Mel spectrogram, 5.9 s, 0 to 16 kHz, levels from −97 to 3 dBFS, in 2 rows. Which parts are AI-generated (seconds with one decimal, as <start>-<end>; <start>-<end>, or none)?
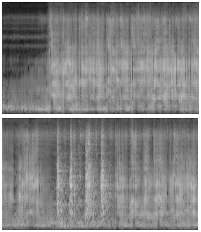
0.0-3.7; 4.6-5.9

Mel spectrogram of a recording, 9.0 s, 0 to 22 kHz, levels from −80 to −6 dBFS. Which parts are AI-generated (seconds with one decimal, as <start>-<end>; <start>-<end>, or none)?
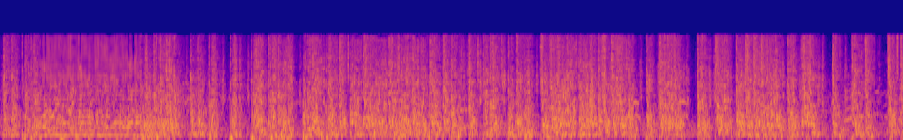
0.4-1.4

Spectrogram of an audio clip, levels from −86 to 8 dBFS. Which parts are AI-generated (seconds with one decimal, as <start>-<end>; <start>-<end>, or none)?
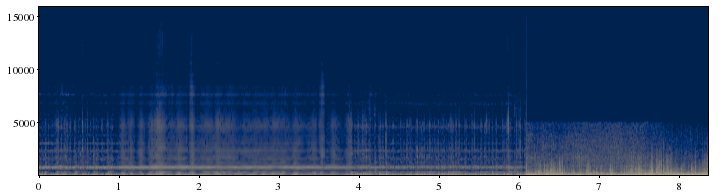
1.0-3.9

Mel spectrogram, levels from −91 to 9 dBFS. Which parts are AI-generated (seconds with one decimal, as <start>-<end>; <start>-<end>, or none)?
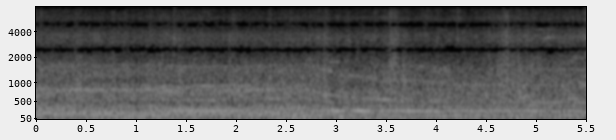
0.0-3.1; 3.7-5.5

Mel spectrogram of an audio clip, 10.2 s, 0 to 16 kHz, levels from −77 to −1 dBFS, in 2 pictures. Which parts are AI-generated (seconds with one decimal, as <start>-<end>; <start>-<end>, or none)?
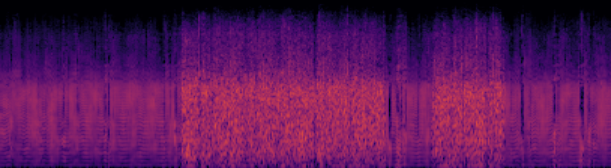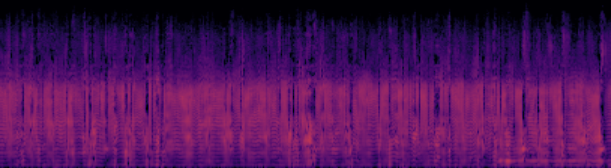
0.0-1.5; 3.2-3.6; 4.2-10.2

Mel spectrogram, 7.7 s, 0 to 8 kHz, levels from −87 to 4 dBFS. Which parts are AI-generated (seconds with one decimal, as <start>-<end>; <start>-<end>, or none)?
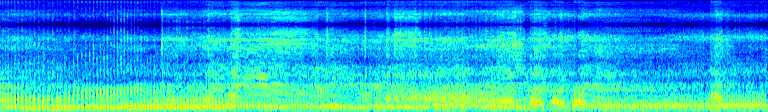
0.0-2.8; 3.6-5.2; 6.6-7.7

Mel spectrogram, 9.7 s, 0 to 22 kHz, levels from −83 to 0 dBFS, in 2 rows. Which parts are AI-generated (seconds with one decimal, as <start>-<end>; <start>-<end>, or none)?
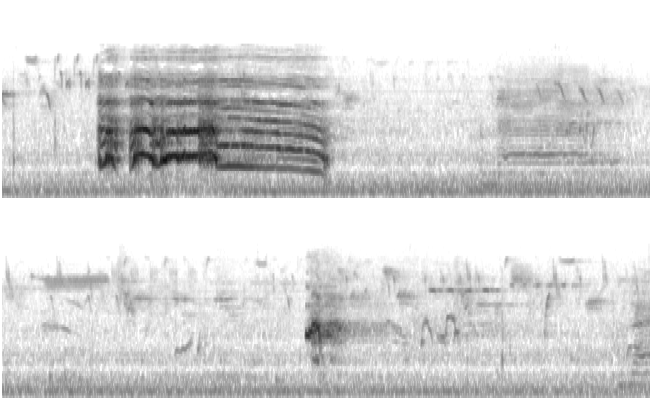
0.0-9.7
